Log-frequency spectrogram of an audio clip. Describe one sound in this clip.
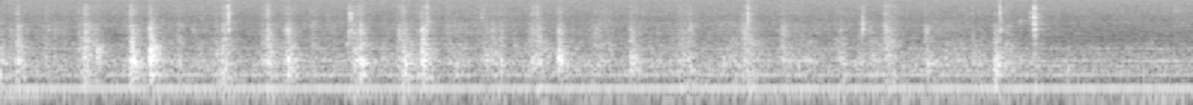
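Wet laundry sloshes and thumps inside a washing machine drum.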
